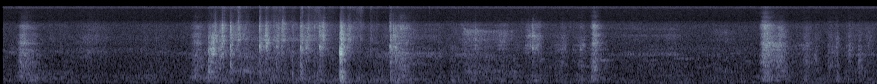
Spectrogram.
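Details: Saint Bernard dog in a small indoor room, breathing and snorting: soft breathy huffs swell into louder broadband snorts around two to five seconds in and again near nine and a half seconds, over a quiet room background.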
